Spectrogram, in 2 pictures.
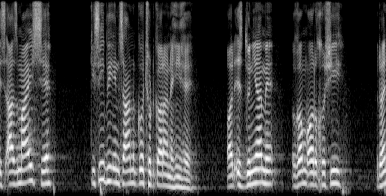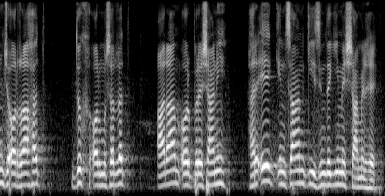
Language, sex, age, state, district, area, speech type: Urdu, male, 18-30, Bihar, Purnia, rural, spontaneous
